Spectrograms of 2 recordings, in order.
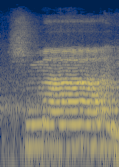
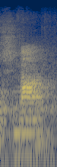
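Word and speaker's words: שְׁמַע: I know it sounds like one syllable, Shema, but it's really Shema.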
